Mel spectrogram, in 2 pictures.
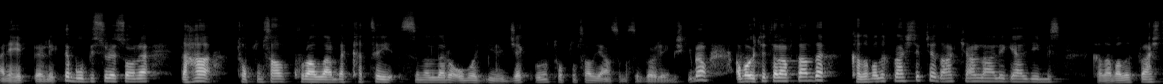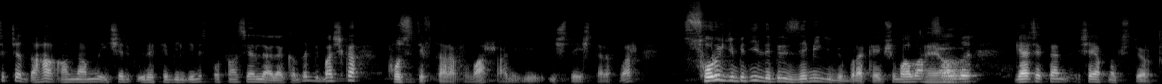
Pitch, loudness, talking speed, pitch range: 130 Hz, -28 LUFS, 150 wpm, 115-145 Hz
